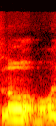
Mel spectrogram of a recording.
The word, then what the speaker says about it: Louisville: here so we can see well we it's Louisville and second of all it's a capital Kentuck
